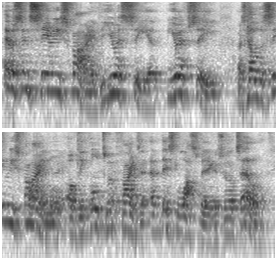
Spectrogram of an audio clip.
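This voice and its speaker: A man's voice: a little high, very animated, normal speed, hardly any pauses, far from the mic, slight background noise. A man working as a quiz master, reading out questions and ruling on answers. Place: pub. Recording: roomy, echoing pub with music behind.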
